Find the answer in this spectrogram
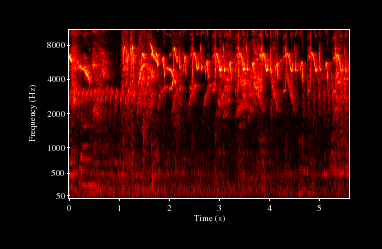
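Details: Sunbird known locally as kolibri wulung singing hard against a rival; after a slurred opening, a rapid chain of high, sharp zigzag notes runs on without pause, with dense overlapping chatter.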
